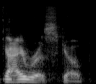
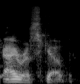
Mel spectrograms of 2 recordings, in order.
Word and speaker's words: gyroscope: __ ] weird and the way Jean Barry pronounces calls it gyroscope uhuh it's gyroscope it's gyroscopic yeah it's a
